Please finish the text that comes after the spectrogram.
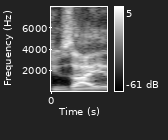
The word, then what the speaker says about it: Uzziah: Aaron B said it's pronounced like Isaiah, like in the Bible, just spelled differently. Yes, Uzziah is a biblical name, just like Isaiah is.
